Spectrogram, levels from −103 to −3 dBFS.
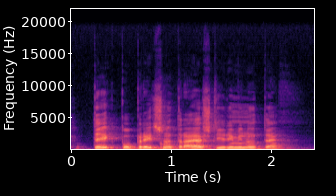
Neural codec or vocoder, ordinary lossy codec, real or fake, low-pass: vocoder, 48 kHz, 128 mel bands, Vocos; none; fake; 19.8 kHz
